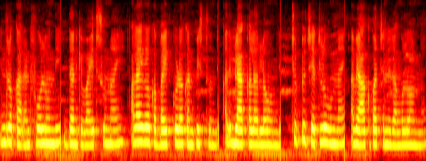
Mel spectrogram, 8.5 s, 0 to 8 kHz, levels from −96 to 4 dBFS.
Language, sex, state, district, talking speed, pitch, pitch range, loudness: Telugu, female, Telangana, Mahabubabad, 170 wpm, 225 Hz, 220-235 Hz, -17 LUFS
